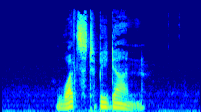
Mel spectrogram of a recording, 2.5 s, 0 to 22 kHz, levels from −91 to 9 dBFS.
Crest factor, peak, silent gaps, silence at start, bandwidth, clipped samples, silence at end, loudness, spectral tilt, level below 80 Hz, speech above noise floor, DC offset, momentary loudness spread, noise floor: 22 dB; -12 dBFS; none; 0.7 s; 16 kHz; under 0.1%; 0.7 s; -29 LUFS; -3 dB/octave; -60 dBFS; 36 dB; under 0.1%; 19 LU; -66 dBFS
